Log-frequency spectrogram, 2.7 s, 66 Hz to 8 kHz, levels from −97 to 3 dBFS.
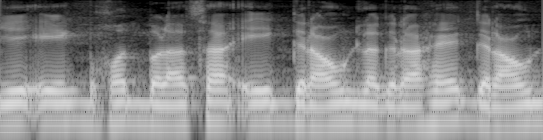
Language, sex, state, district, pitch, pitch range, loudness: Hindi, male, Bihar, Patna, 115 Hz, 110-120 Hz, -17 LUFS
